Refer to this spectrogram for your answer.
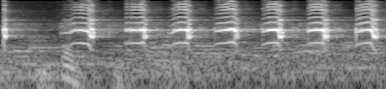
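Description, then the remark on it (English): A walnut box turkey call with a purple heart lid, in the style made famous by Neil Cost, rasps out a steady series of about seven raspy yelps, evenly spaced, imitating a turkey's yelp with no talking over it. “That's the yelp of the turkey.”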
